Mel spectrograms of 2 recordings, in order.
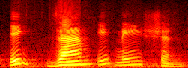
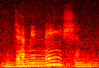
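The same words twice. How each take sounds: First: EXAMINATION very slow, in five separate beats; syllable by syllable. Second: Said in the usual way. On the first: Shown as a demonstration. Teacher showing five syllables, EXAMINATION said syllable by syllable. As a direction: stretch EXAMINATION out, each syllable apart. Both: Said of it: "Just five syllables".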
